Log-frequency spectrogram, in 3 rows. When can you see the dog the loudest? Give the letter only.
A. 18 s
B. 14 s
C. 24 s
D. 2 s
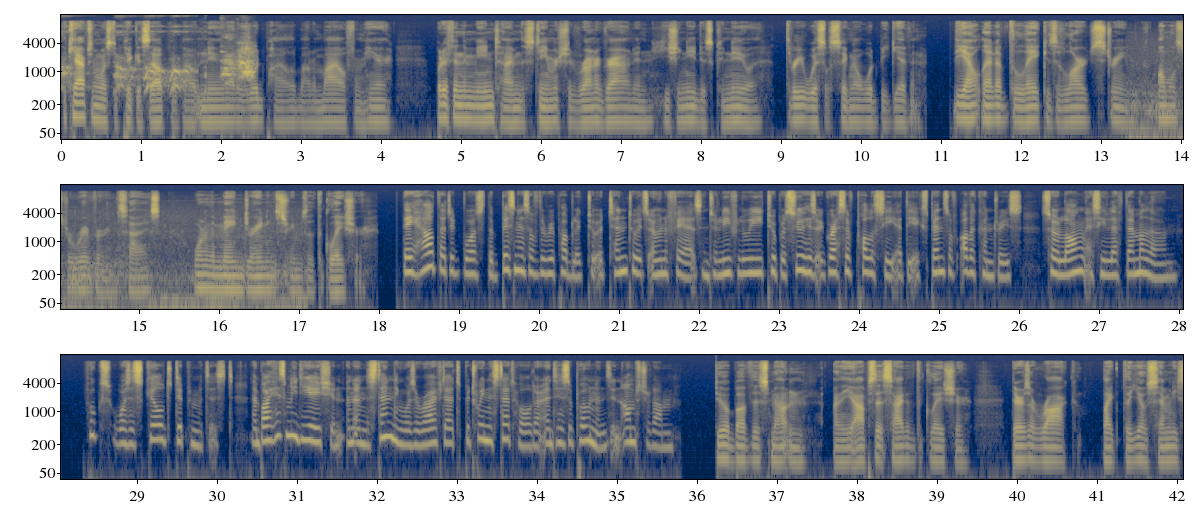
D.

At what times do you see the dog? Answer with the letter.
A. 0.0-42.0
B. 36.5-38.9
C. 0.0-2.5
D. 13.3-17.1
C.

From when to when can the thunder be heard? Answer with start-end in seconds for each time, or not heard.
13.3-17.1.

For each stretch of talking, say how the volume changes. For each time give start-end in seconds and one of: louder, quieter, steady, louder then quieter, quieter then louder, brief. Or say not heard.
0.0-42.0 steady.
